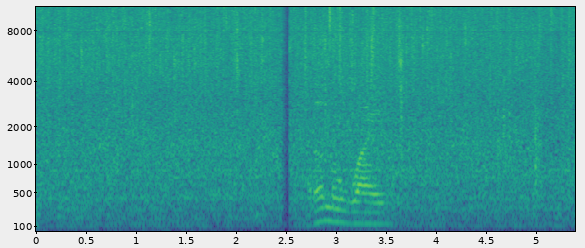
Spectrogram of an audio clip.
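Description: Heavy rain falling in Lagos keeps up a steady hiss throughout, while someone speaks briefly over it midway.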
